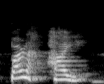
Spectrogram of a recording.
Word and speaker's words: पढ़ाई: इसमें ह का साउंड नहीं आएगा। ठीक? पढ़ हाई पढ़ हाई हाई निकल रहा है ना क्योंकि आ का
